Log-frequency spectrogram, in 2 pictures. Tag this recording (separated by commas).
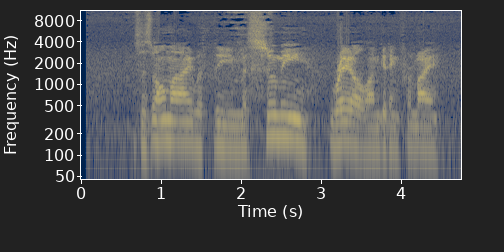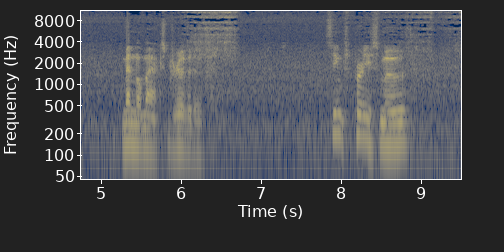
Speech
